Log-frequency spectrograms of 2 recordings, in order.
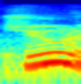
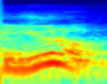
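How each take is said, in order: First: The name begins with a J sound. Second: The name begins with a Y sound. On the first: This is how people commonly call it. "우리가 어, 주노라고 하는데" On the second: This is the proper pronunciation. "발음은 유노입니다"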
